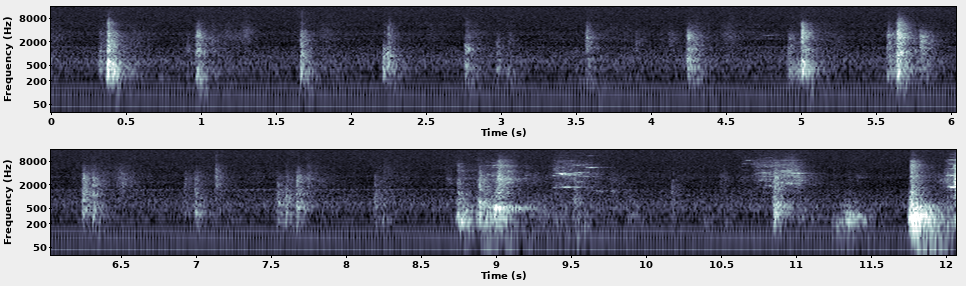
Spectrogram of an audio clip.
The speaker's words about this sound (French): Ils entrent. Elle ferme la porte.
